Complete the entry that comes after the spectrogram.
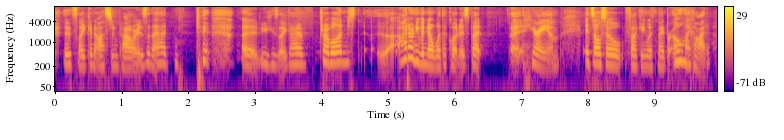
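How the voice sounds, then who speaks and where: A woman talks loudly and fairly quickly at a fairly high pitch. Her pitch varies in an ordinary way, broken by long, frequent pauses. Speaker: podcast host. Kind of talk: casual chat.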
